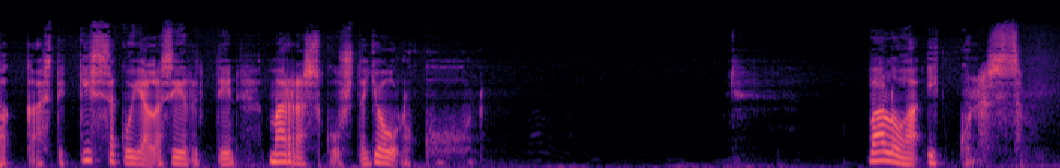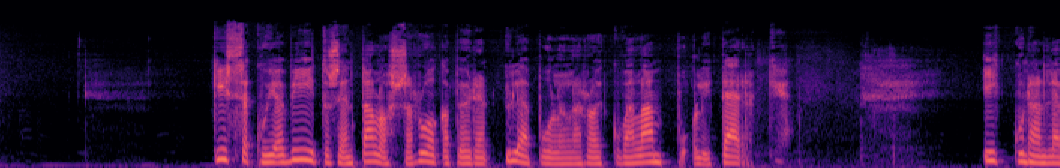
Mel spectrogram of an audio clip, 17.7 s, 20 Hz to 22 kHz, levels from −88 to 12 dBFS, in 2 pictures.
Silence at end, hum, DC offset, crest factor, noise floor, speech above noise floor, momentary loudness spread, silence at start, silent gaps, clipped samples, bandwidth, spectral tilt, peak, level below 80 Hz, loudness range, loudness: 0 s; none; under 0.1%; 22 dB; -68 dBFS; 45 dB; 12 LU; 0 s; none; under 0.1%; 13 kHz; -4 dB/octave; -4 dBFS; -60 dBFS; 6 LU; -23 LUFS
